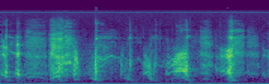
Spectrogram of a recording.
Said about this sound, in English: That's the bad cough he's got.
